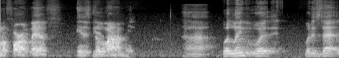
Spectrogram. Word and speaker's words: lamed: Lamed?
